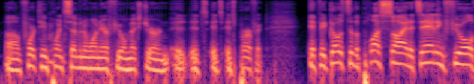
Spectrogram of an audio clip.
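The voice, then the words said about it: New Jersey accent. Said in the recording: “I'm probably saying that wrong. Everybody loves to tell me that, but that's just the Jersey accent.”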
